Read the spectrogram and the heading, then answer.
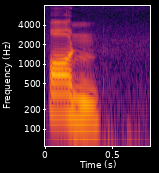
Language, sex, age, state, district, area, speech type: Nepali, male, 18-30, West Bengal, Kalimpong, urban, read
